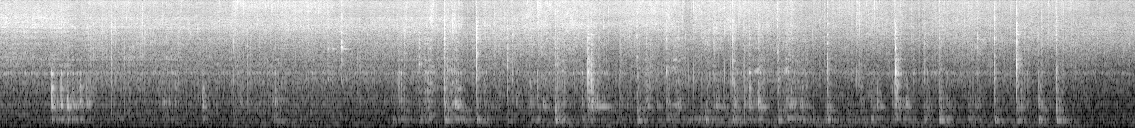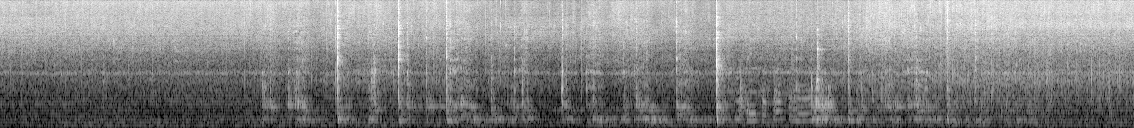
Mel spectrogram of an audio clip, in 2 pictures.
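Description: Carrot slices and potato cubes sizzling in hot oil in a nonstick frying pan, a steady hiss that eases in the middle and picks up again near the end. Frequent sharp clicks and taps run over it as pieces drop into the pan and a utensil knocks against it.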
